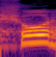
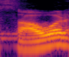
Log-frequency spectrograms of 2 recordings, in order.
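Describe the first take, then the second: First: It is said as one syllable starting 'sh'. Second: It is said as two syllables, 'sow-er'. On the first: The speaker calls it wrong. "ना ही आपका शोर" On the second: The speaker calls it right. "बल्कि ये सावर है"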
